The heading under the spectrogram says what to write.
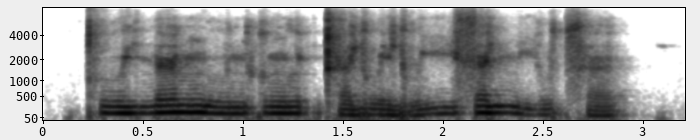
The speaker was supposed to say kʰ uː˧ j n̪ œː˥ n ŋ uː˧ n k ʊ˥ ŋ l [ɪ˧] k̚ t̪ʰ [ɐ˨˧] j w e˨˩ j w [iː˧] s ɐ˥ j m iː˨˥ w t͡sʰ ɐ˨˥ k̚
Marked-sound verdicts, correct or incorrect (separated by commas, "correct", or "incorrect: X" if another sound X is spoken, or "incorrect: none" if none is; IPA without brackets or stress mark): correct, correct, correct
